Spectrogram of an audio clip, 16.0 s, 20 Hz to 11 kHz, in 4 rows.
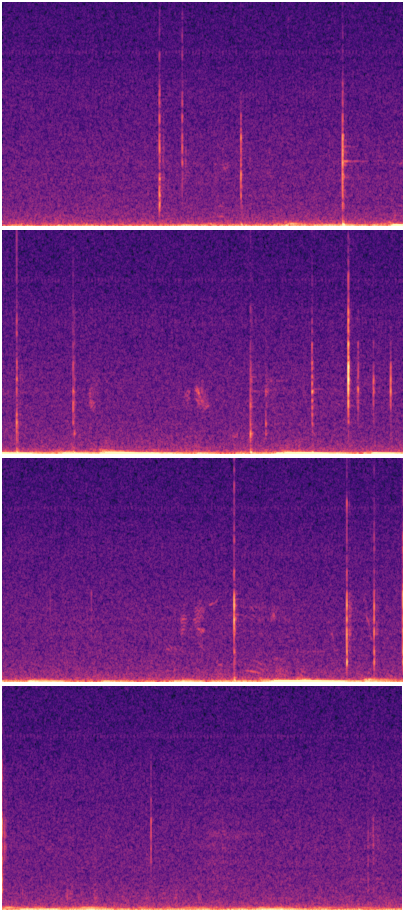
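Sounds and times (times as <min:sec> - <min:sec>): volleyball taps: 0:03.3 - 0:05.0, 0:06.4 - 0:08.0.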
